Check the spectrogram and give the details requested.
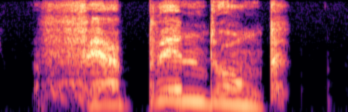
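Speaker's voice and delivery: high, barely modulated moan. A stranger groans a single word to the man coming to help him. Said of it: "stöhnte der Europäer".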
